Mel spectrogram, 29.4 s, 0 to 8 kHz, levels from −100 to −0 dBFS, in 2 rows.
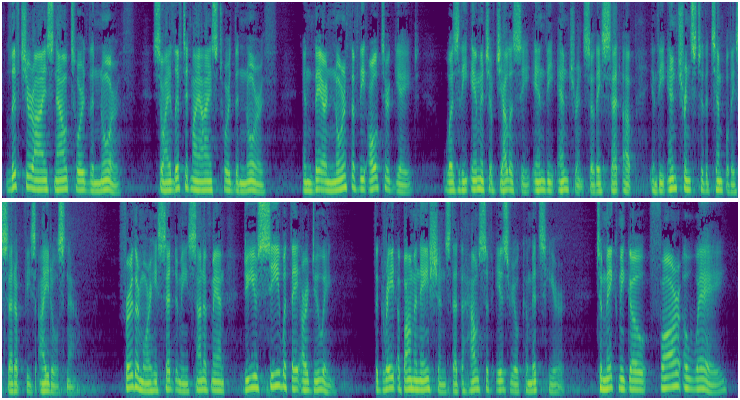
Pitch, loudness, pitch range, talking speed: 135 Hz, -19 LUFS, 120-150 Hz, 155 wpm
